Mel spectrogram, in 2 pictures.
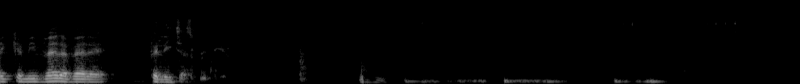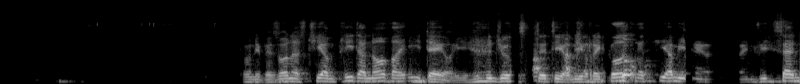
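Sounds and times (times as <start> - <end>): faint clicks: 6.2 - 7.4.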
